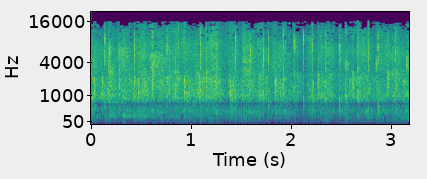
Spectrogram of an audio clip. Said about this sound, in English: Thank you. All right, give a round of applause to our brave Hot Wing soldiers.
